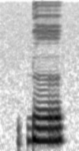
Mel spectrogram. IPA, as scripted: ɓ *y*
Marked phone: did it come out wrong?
yes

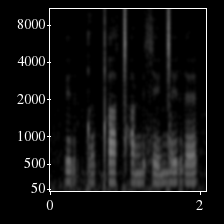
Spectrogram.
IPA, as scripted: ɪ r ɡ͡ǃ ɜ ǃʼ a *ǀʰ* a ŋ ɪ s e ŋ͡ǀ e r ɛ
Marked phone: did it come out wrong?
no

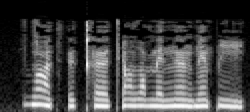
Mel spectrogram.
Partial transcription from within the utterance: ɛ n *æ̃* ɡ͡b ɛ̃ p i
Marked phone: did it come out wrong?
yes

